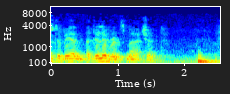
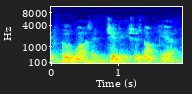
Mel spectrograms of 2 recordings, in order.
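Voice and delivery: ordinary delivery

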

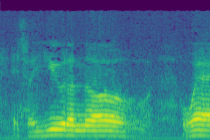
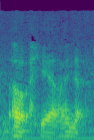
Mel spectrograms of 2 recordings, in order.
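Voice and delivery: ordinary delivery

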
